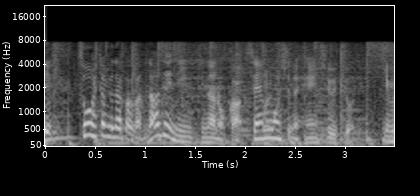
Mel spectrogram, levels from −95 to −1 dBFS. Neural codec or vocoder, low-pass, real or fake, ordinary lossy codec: none; none; real; none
